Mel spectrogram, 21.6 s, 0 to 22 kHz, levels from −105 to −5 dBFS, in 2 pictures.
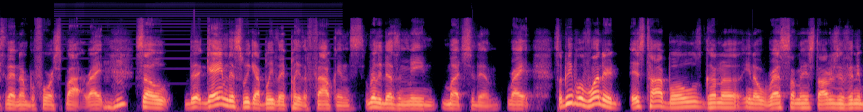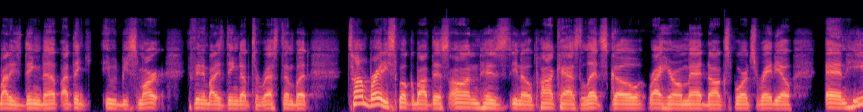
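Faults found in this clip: USB whine, 0.67 to 4.28 s: low fixed-pitch whine under the speech, far below its level. USB bus current in 1 ms frames leaking via power or ground. Fundamental 1 kHz, harmonic comb strongest at 5 kHz. Spectrogram: thin horizontal lines at 1 kHz multiples, brightest at 5 kHz. Waveform: not visible.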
